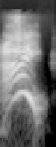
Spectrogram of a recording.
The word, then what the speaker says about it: ¡Ay!: Hey, tiene signos de exclamación, así es que se dice ¡ay! – Sí, es la manera correcta de pronunciarlo, efectivamente.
